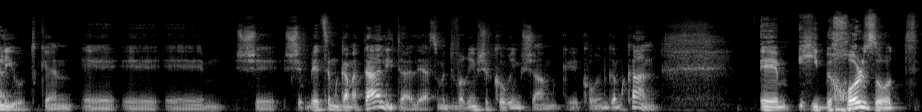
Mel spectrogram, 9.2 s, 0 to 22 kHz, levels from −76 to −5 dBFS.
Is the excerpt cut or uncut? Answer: uncut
